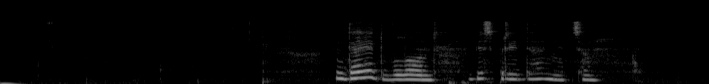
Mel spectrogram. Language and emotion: Russian, sad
